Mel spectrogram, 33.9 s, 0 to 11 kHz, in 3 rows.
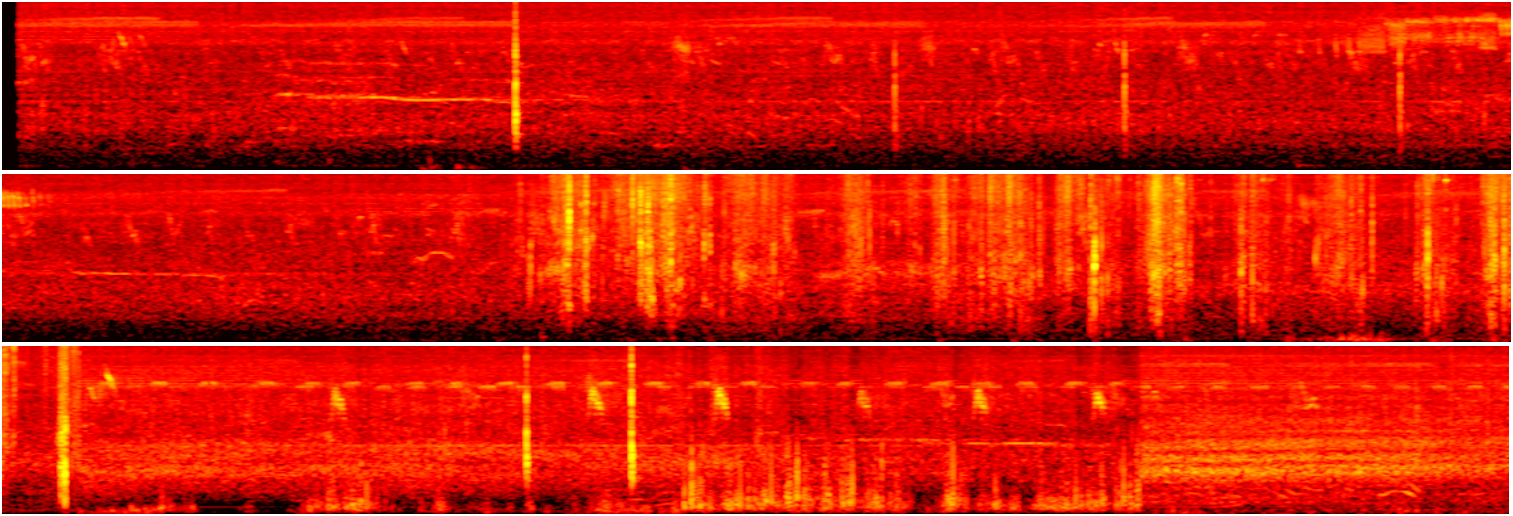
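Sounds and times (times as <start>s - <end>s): faint whistling birdsong: 2.1s - 31.5s
rustling and crunching footsteps: 15.2s - 23.3s.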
